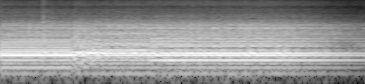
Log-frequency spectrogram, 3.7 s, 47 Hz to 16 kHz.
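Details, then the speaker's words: Mixer grinder over 15 years old with slow rotation, burning smell: loud steady hum, motor barely turning, dies after three seconds as built-in breaker trips; faulty motor rotor. "Look, it's working with the hum, but for very short time the breaker is blown."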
